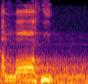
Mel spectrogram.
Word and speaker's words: আল্লাহ: শেষে আল্লাহ, শেষে একটা গোল হা আছে, ছোট হা। আল্লাহ মানে আল্লাহু। তো হুটারে শ্বাস ফেলাইলে হলো আল্লাহ।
